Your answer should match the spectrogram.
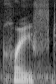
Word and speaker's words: Kreeft: Now, wisdom, in a Pascalian sense, wisdom in a Kraft sense. He has that Dutch name. It's spelled like Kreeft, but it's pronounced Kraft.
